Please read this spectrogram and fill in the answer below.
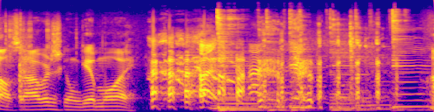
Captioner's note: laughter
